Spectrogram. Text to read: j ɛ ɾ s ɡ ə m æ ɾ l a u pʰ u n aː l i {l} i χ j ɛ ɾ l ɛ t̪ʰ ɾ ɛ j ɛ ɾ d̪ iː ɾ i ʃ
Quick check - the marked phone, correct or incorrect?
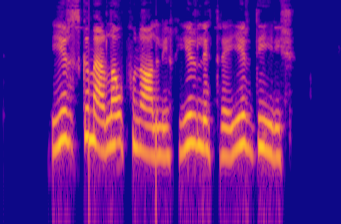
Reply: correct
